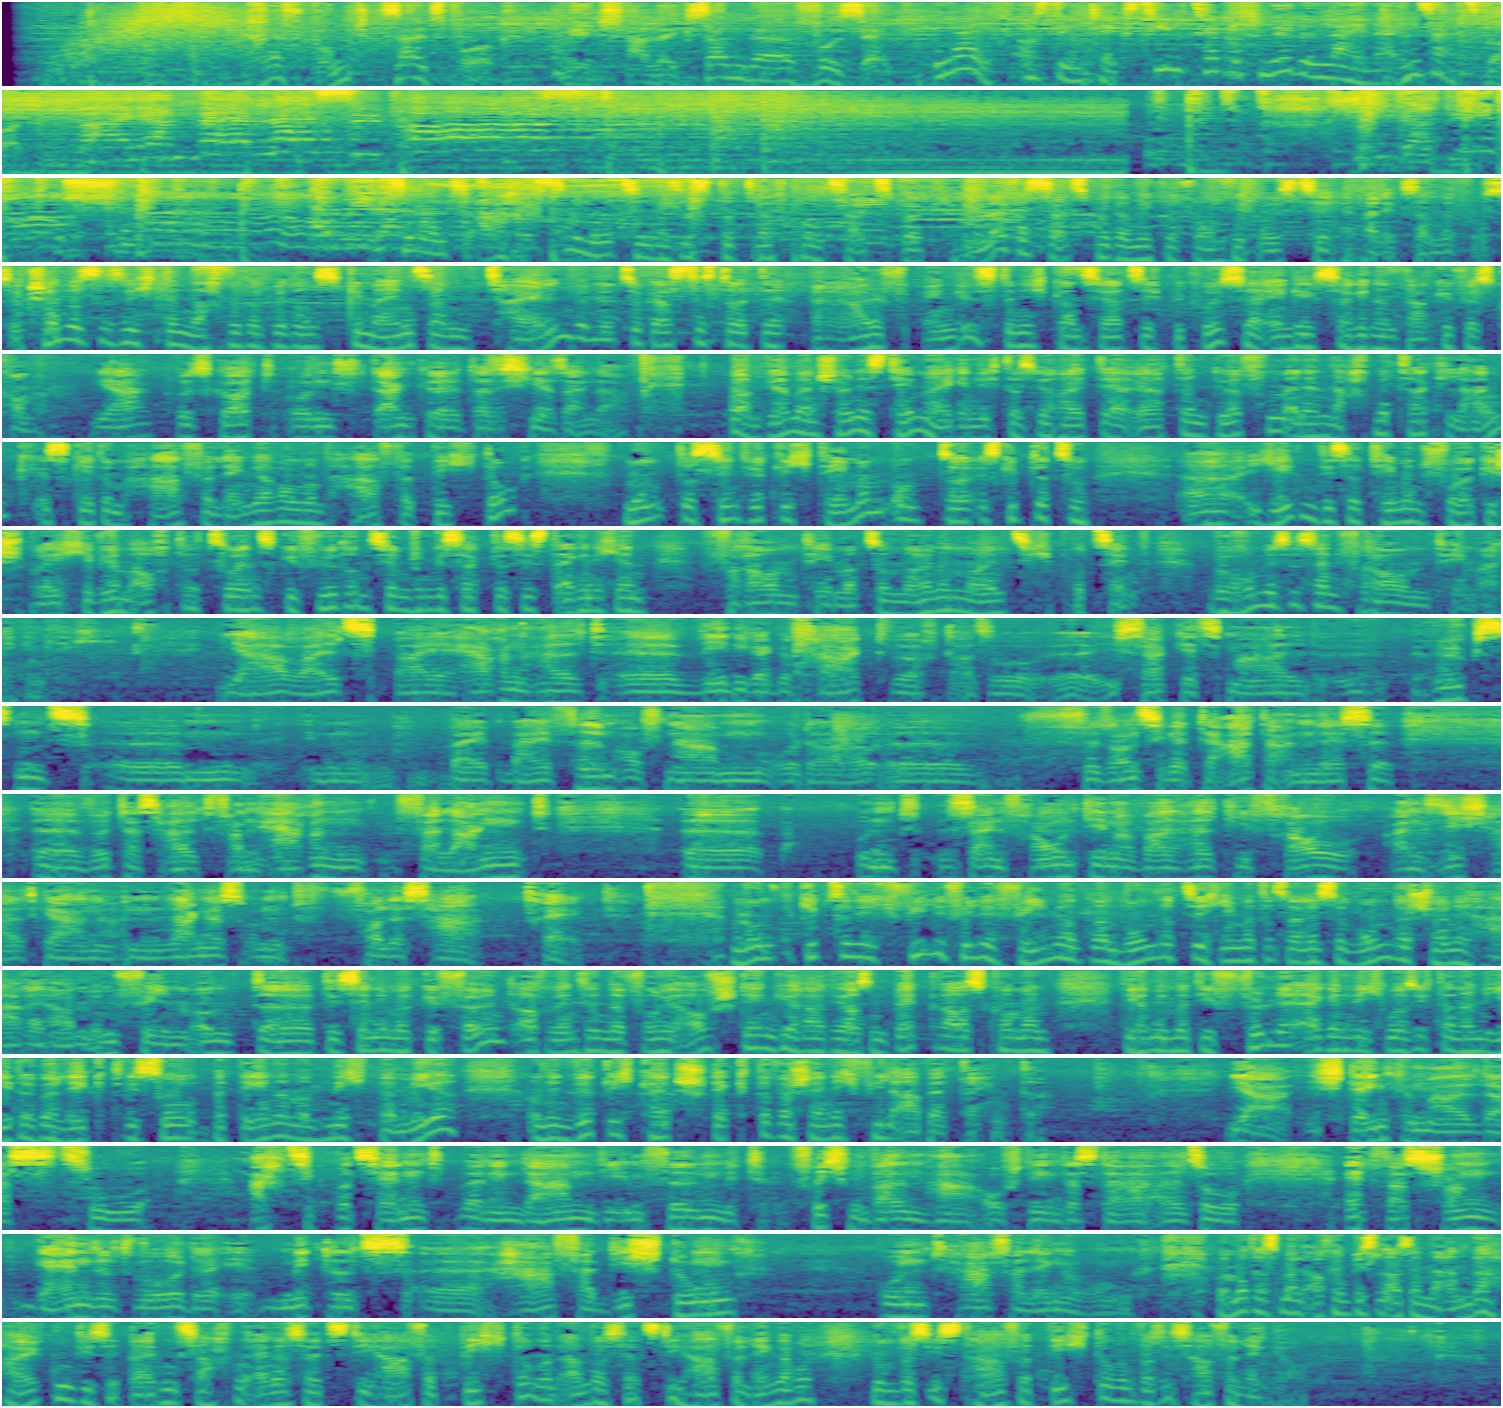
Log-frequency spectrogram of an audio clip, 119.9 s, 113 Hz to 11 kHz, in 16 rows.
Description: Radiointerview
interview-radio.mp3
